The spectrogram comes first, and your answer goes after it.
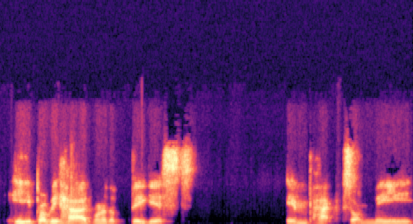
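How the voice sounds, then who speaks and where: A man with a British accent and a fairly low pitch, at a fairly slow pace against a quiet background. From England. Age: 20s. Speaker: ski instructor. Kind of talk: interview. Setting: podcast. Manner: halting, many fillers.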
